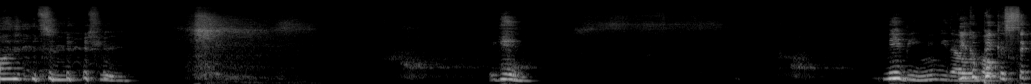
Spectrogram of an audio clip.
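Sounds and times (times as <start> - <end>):
speech: 0.3 - 2.1, 4.9 - 5.4, 8.8 - 10.3
deep breath in: 1.8 - 4.9, 5.7 - 8.7.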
